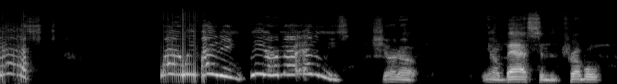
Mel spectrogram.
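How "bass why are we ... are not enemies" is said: put-on very high, girlish-sounding boy voice. Recalling an old anime, imitating Mega Man's girlish voice. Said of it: "he sounded like a girl did his voice".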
